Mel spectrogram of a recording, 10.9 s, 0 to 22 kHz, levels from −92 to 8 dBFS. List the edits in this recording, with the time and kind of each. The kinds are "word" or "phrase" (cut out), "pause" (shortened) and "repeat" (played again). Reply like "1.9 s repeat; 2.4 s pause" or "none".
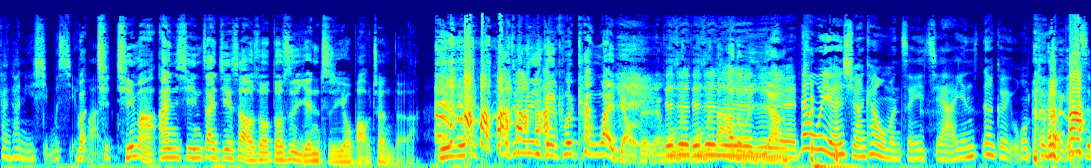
4.3 s word; 6.9 s repeat

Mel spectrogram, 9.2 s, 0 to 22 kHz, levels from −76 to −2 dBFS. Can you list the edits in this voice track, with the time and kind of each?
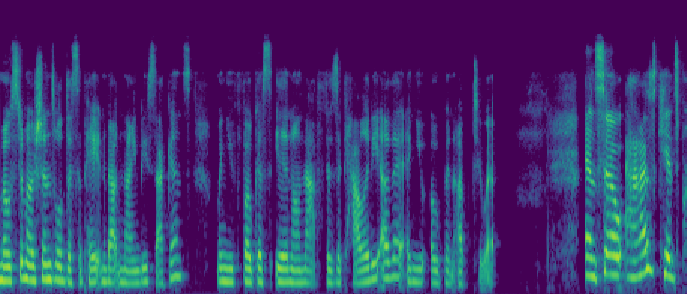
none

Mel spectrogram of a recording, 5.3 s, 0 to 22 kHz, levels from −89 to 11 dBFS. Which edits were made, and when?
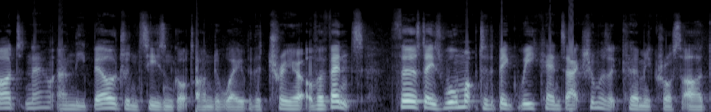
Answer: none

